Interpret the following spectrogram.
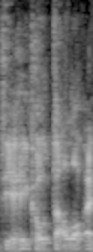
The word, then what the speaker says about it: Diogo Dalot: In the Sun, it's been reported that Diogo Dalot is, or however you pronounce his name, I pronounce it Diogo Dalot anyway.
